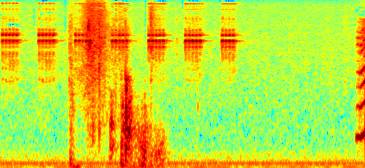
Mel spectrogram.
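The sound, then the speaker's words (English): Faint cricket chirping, a series of short, high-pitched pulses repeating in an even rhythm, briefly masked by a louder burst of sound and followed at the end by a rising whistle-like tone. “Can you hear the cricket chirping?”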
